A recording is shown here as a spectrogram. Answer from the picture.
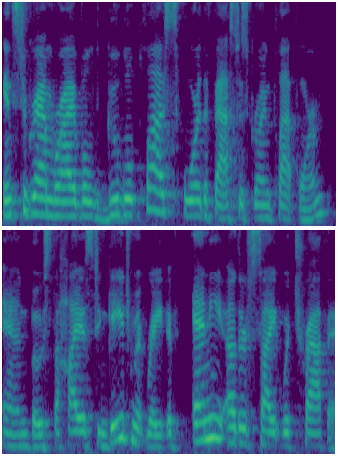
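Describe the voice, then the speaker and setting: The woman talks at a fairly quick pace with hardly any pauses. Her pitch is medium, with ordinary variation. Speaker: marketing consultant. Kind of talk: webinar presentation. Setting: live webinar. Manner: fast.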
